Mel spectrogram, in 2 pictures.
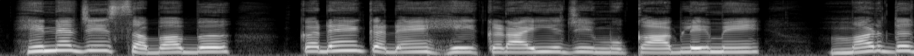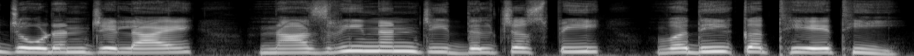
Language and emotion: Sindhi, neutral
